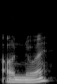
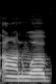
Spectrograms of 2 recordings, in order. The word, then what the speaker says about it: Onua: Here's Onua. That's how you say it, right? No, it's Onwa, but it's cool.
